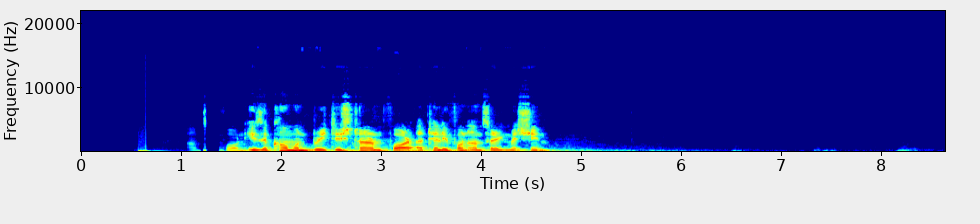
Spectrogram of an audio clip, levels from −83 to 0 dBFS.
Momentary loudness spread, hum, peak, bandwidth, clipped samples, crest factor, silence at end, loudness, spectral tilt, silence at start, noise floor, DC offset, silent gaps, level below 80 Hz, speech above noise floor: 13 LU; none; -2 dBFS; 7.8 kHz; under 0.1%; 18 dB; 3.9 s; -17 LUFS; -6.5 dB/octave; 0.55 s; -81 dBFS; under 0.1%; none; -50 dBFS; 65 dB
